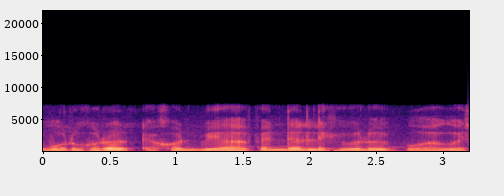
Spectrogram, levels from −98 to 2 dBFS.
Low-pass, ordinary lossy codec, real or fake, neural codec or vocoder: 7.2 kHz; none; real; none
